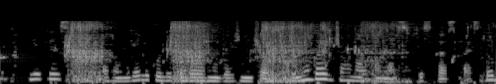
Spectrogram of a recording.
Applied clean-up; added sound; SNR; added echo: classical method spectral subtraction.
